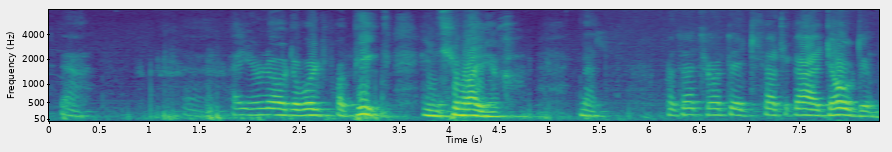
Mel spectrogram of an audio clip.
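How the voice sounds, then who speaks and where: A man with a fairly high pitch speaks at a very slow pace, his intonation fairly even. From Alaska Native, Tsimshian; Alaska. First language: Tsimshian (Sm'algyax). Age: 80s+. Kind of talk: storytelling to a live audience. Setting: live event, audience. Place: hall.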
